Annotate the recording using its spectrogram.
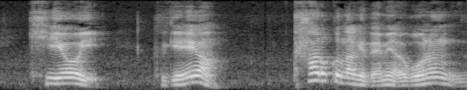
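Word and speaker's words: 清い: 많이 읽혀요 혼자 두게 되면 맑음을 의미하겠죠 이때 발음은 키요이 키요이 그게요 카로 끝나게 되면 요거는 나 형용사를 의미하는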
